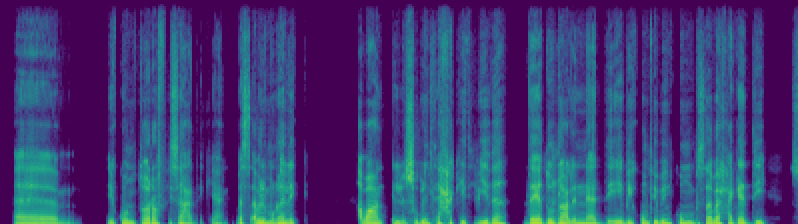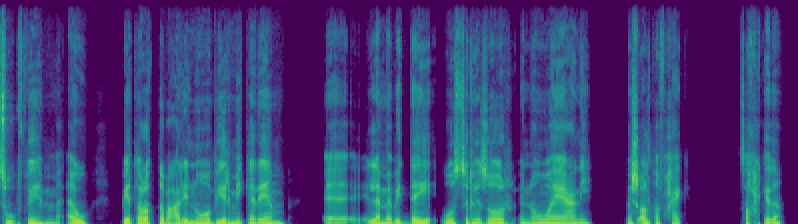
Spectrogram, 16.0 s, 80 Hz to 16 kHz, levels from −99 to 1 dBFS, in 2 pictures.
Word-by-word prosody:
آمم، 90 -2 -2 0.4
يكون 125 +5 -1
طرف 130 0 0
يساعدِك 115 -5 -5
يعني، - - -12
بس - - -5
قبل 155 - +4
ما - - -1
أقولها 125 +1 +3
لِك. 145 0 -4 0.5
طبعًا 145 -1 +2
الأسلوب 150 - -2
اللي 145 - -1
أنتِ 150 - -5
حكيتِ 140 +1 -3
بيه 130 +1 0
ده 135 +4 0
ده 110 -1 +2
يدل 140 +8 +3
على 120 -8 +2
إن 105 0 -1
قد 100 0 -3
إيه 140 - -1
بيكون 120 -1 -2
في 140 - -1
بينكم 155 -2 -1
بسبب 145 +6 0
الحاجات 130 0 +1
دي 135 0 -4 0.2
سوء 150 -2 -1
فهم 120 -5 +1
أو 125 +2 +4 0.3
بيترتب 110 +4 +4
عليه 100 +5 +3
إن 135 -2 +3
هو 130 +2 +5
بيرمي 140 +5 +3
كلام 135 +3 +2 0.4
آآ، - - -5
لمّا 110 -3 +4
بيتضايق 120 +7 +3
وسط 135 +3 +1
الهزار 115 +3 +2
إن 105 -1 -2
هو 120 +2 +3
يعني 115 +1 +2 0.4
مش 110 - +4
ألطف 130 -4 +1
حاجة، - - -4 0.6
صح - - -4
كده؟ - - 0
125 Hz, 190 wpm, -21 LUFS, 110-140 Hz, 0.6 s, هو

